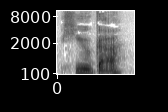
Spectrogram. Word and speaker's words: hygge: It's spelled H-Y-G-G-E, and it's pronounced hygge.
